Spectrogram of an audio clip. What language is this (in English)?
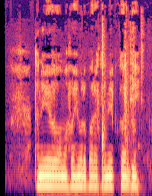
Pashto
